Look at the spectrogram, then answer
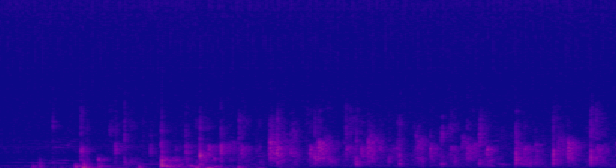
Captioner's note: clapping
